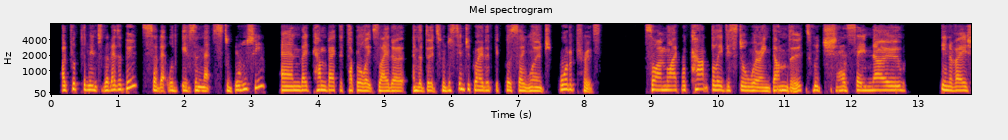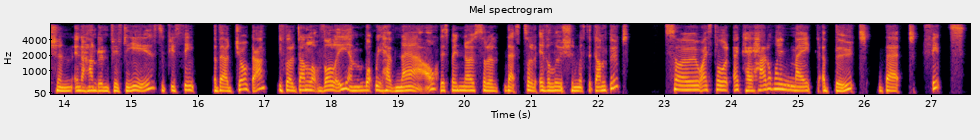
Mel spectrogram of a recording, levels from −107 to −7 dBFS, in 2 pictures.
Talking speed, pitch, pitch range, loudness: 200 wpm, 170 Hz, 155-185 Hz, -23 LUFS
